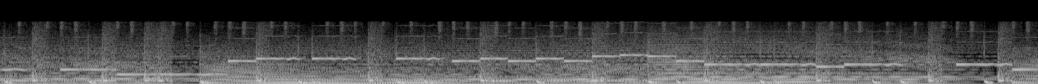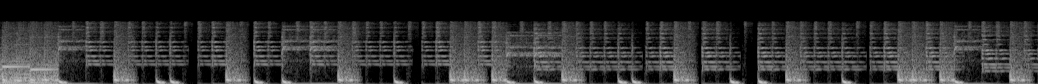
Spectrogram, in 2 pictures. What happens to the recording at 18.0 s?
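Nothing goes wrong at 18.0 s: the audio carries on intact through the G.722 call path, with its usual band limit leaving nothing above 8 kHz.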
